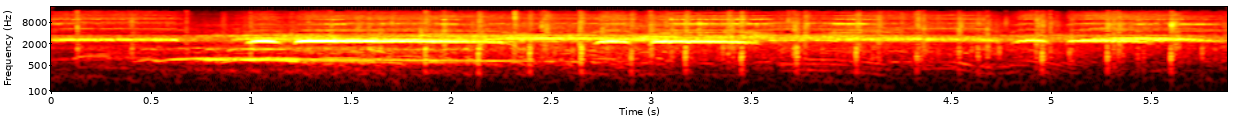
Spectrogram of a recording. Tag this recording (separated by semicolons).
demonstration; labour; whistle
